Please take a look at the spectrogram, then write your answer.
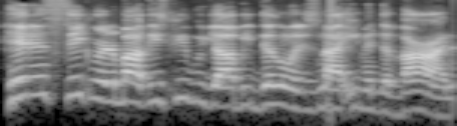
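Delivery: ordinary talk, nothing marked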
